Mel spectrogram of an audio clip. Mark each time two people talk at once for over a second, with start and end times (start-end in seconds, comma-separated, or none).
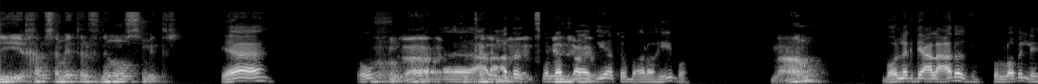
3.7-6.1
